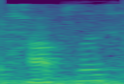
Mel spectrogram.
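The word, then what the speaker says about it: Hop-loose (ἁπλοῦς): Hop-loose. Hop-loose. – Hi. – P sound. L Lamp sound. Oos. The O-U is oo. Sigma S. – So what's the definition of that? That's a real word? Hop-loose? – Yeah.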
